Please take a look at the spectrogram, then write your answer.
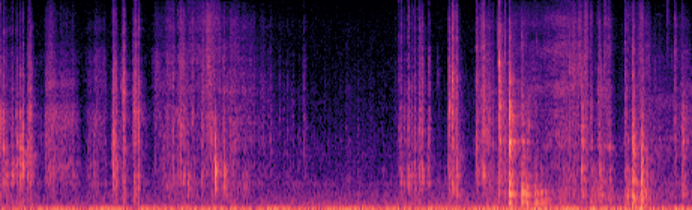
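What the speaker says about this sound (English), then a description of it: "I'm going to just go ahead and cut right on that score line." Scissors cut paper along a score line in short bursts of crisp snipping, with a quiet pause between the groups of cuts, close up and with no talking.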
